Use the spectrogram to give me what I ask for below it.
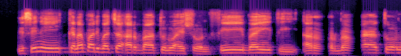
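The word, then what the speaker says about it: أربعة: Bacanya bukan arba. Arbaatun. Ya, arbaatun. Dia kapan dia kapan asalnya adalah arbaatun. Dibaca dia arbaatun arbaatan. Ya, arbaatan. Dengan tanwin, bukan arbaatu, tapi arbaatun. Sama kayak kita menghitungkan 1,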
